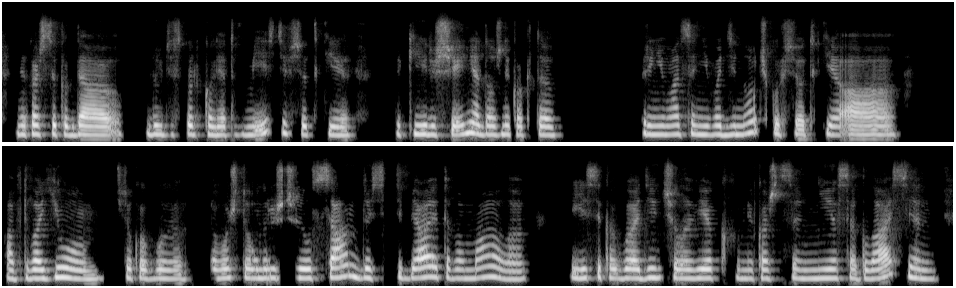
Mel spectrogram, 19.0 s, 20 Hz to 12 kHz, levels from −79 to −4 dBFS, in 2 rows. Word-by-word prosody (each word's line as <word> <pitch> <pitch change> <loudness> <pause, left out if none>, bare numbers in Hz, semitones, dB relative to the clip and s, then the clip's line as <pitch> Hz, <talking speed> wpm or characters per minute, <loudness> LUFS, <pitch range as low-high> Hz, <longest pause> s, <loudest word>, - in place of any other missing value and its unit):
Мне 210 0 +1
кажется, 220 0 +2
когда 105 - +3 0.2
люди 210 -2 -1
столько 210 +1 -2
лет 200 0 0
вместе, 240 +6 -2
все-таки 200 -3 -2 0.4
такие 215 +1 +1
решения 215 +3 +2
должны 210 +1 0
как-то 200 -1 -1 0.8
приниматься 215 0 0
не 210 -1 +1
в 205 - -4
одиночку 210 +7 0
все-таки, 215 - -3
а, 105 -1 +2 0.6
а 205 - +1
вдвоем. 210 0 +2
Что, 225 - -3
как 210 -2 -1
бы 205 -2 -1 0.2
того, 220 +1 +1
что 225 0 -1
он 215 - +1
решил 220 0 +1
сам 240 +3 +2
для 225 - +3
себя 225 +2 +2
этого 230 -3 -1
мало. 215 -3 -1 0.4
И 225 - -1
если, 220 +1 0
как 220 -2 -2
бы 220 +1 +3
1 220 +1 +2
человек, 215 -1 0
мне 210 -2 -4
кажется, 210 0 -3
не 210 +1 0
согласен 215 +1 -1
215 Hz, 130 wpm, -19 LUFS, 205-220 Hz, 0.8 s, когда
